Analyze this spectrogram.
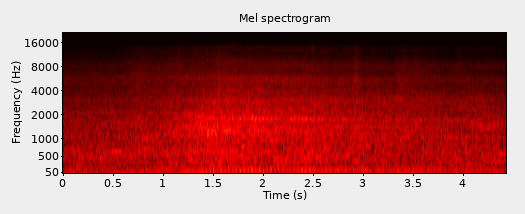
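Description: A motor scooter's engine running as it passes along a narrow lane, growing louder to a peak about halfway through and then easing off.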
